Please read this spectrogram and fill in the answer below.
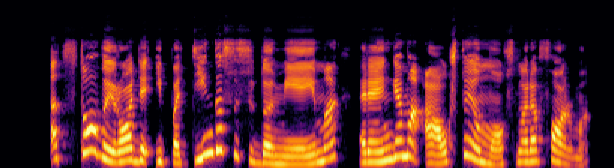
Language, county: Lithuanian, Kaunas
